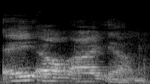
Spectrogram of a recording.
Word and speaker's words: Alim: A-L-I-M, Alim. And with the emphasis on the second syllable, the E sound that you particularly feel in the third eye center.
